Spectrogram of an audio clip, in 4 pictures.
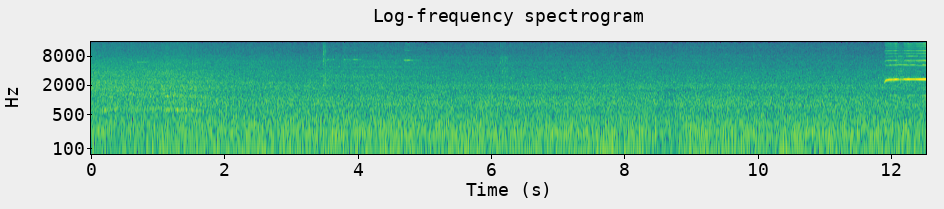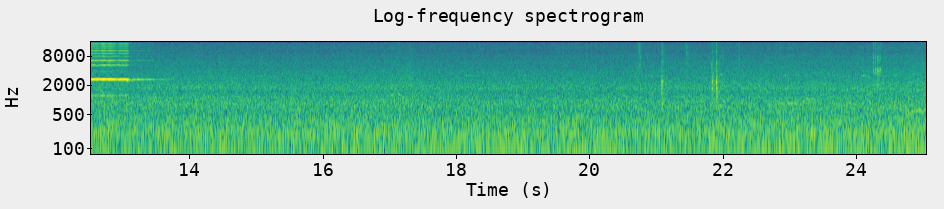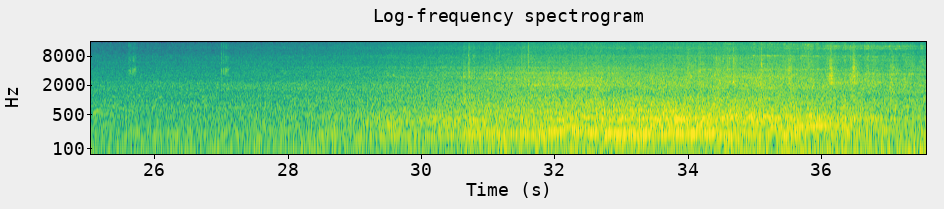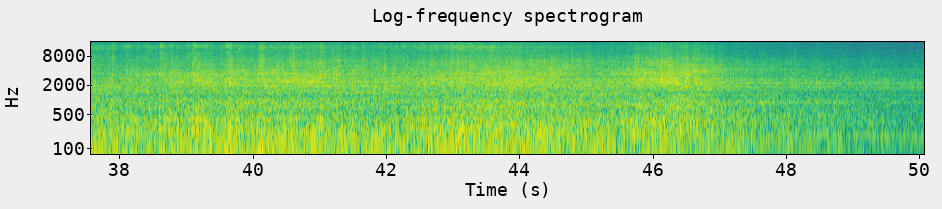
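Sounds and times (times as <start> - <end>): electric locomotive hum: 19.5 - 50.0
train coaches rumbling: 21.0 - 50.0.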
